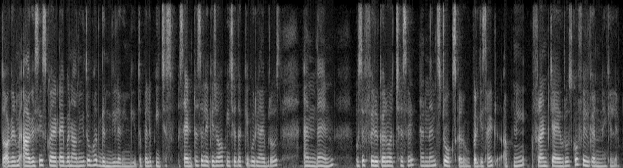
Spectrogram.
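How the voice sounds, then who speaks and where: Casting: Indian woman, makeup artist, casual tutorial voice-over, mid-pitched, chatty with filler ums. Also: level tone, normal speed. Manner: chatty Hindi-English mix, frequent ums and restarts.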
